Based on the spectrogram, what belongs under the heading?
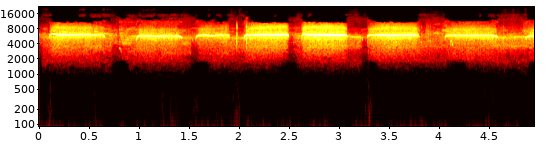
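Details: Swiftlet chicks calling, a recording used to lure swiftlets into roosting: long, high buzzy hissing notes with a thin whistled tone inside, each lasting about half a second, separated by brief gaps.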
